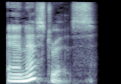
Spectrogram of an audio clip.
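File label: "anestrus", British English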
